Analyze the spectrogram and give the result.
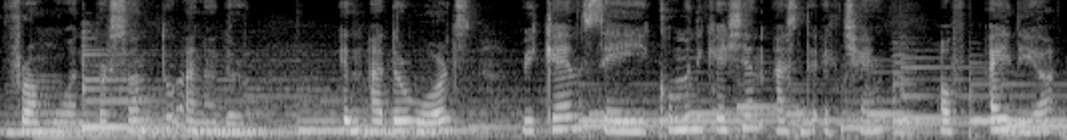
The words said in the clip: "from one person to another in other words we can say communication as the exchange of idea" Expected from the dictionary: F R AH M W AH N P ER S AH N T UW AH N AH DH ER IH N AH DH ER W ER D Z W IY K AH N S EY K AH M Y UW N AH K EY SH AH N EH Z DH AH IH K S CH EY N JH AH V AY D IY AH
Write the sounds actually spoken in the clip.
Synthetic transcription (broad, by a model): F R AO M W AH N P ER S AH N T UW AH N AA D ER IH N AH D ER W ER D S W IY K AH N S EY K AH M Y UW N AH K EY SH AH N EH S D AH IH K CH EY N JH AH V AY D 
